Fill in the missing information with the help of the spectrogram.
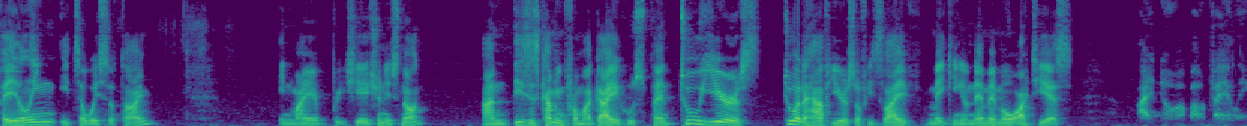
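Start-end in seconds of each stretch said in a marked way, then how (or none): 11.4-12.3 hushed, breathy whisper, barely above breath. Speaker who spent years making an MMORTS, on failing; whispering.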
